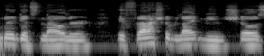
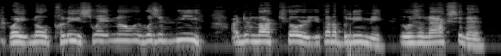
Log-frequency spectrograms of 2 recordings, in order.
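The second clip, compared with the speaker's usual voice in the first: much higher, frantic denial; desperate pleading; 7 semitones higher than usual. Acted. Artie begging the police to believe him, high frantic pleading. Arrested man pleads innocence.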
